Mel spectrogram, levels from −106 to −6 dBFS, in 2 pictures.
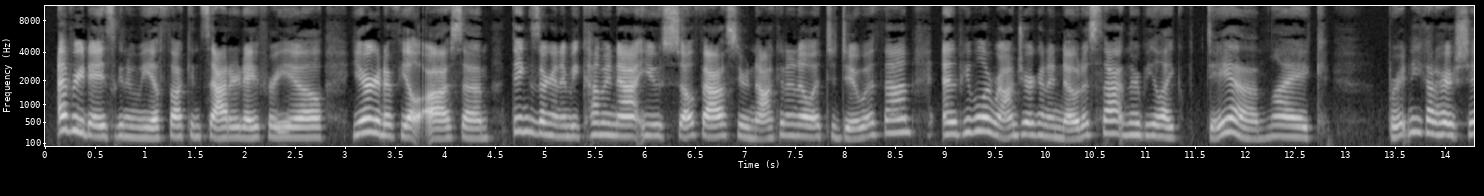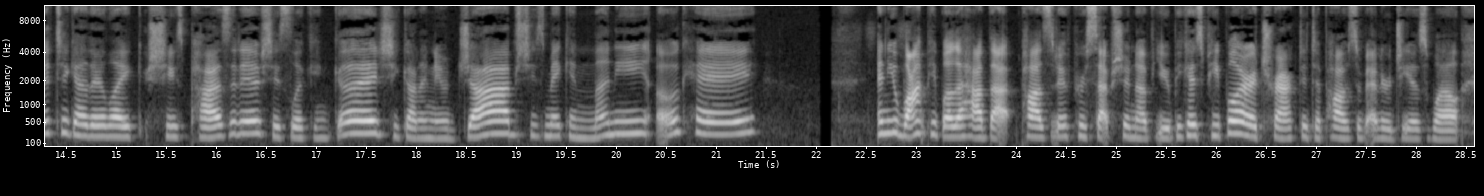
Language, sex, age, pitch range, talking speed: English, female, 20-39, 190-245 Hz, 190 wpm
